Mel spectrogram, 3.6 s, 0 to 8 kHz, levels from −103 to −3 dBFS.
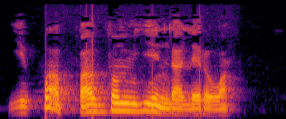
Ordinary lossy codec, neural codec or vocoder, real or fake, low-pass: MP3, 32 kbps; none; real; 7.2 kHz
